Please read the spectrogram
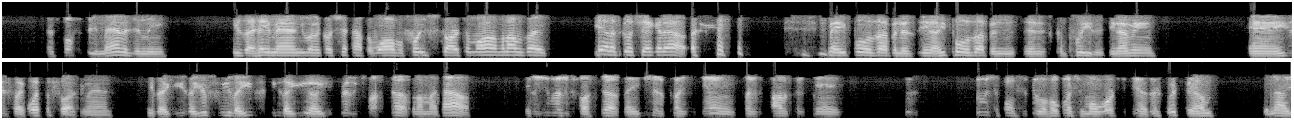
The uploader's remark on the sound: Phone Call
